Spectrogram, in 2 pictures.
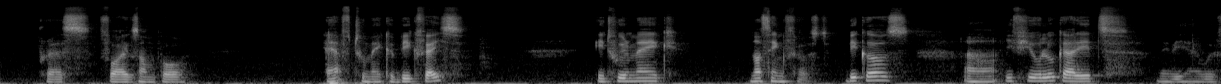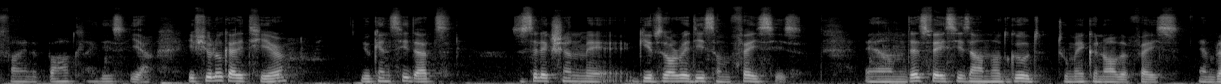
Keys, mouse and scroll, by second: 9.9 middle click, 10.0 middle click, 11.6-13.4 middle drag, 16.0 middle click, 16.7 middle click.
